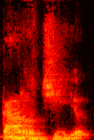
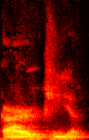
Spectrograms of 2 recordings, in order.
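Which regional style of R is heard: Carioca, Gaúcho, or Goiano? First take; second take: Gaúcho; Goiano. First: The R is trilled in the Gaúcho style. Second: The R is said in the Goiano style. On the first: "com aquele R do gaúcho, vibrando a língua" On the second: "com R do goiano"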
